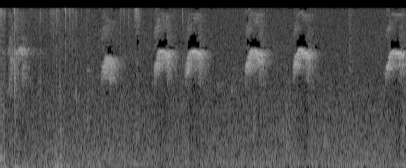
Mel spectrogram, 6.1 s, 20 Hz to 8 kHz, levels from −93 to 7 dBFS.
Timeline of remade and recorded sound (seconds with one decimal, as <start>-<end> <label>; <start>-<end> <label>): 0.0-0.7 remade; 0.7-6.1 recorded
